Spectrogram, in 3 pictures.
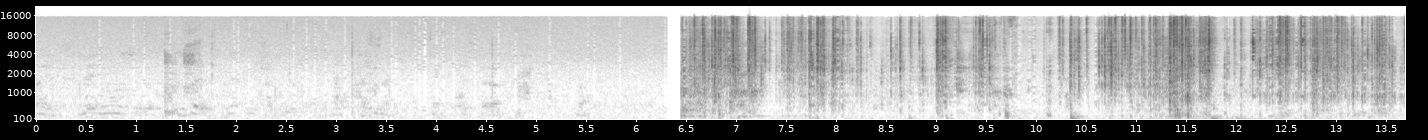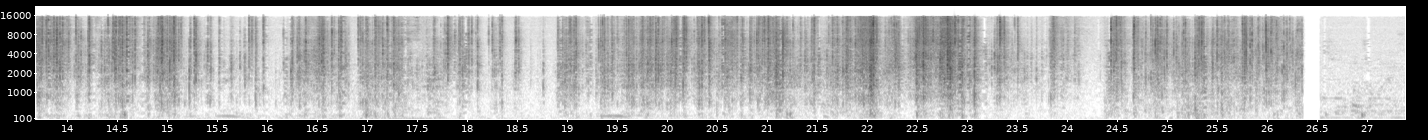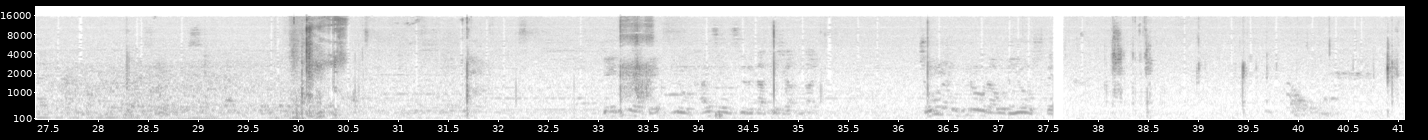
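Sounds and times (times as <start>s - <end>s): plastic bag crinkling on floor: 6.5s - 26.4s.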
